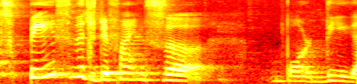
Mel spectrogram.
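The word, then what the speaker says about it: Bourdieu: Again, to quote Burdo, it is not space which defines Bordi, I think is the right pronunciation. I always call him Burdo, so you'll have to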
